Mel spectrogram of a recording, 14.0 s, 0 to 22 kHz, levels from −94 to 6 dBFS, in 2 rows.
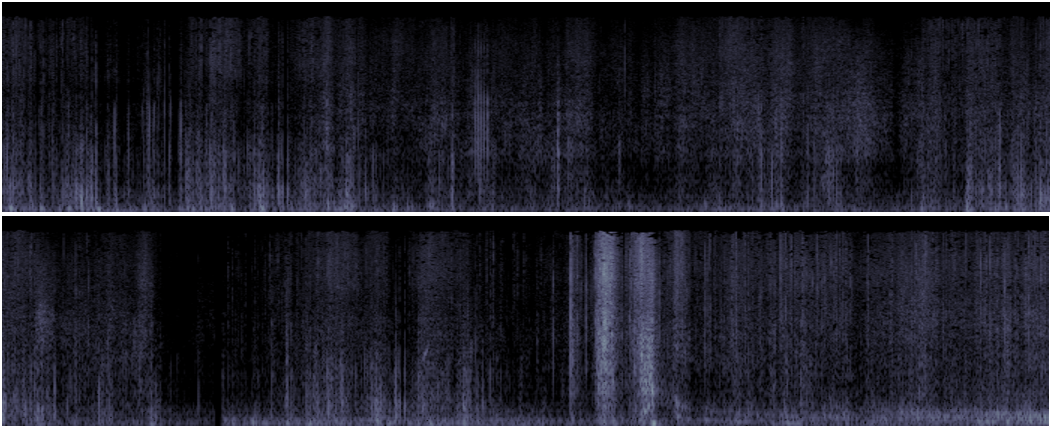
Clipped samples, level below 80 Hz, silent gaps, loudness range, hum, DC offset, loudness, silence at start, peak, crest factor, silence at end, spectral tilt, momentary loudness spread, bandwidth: under 0.1%; -60 dBFS; none; 16 LU; none; under 0.1%; -44 LUFS; 0 s; -10 dBFS; 36 dB; 0 s; -1.5 dB/octave; 18 LU; 16.5 kHz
